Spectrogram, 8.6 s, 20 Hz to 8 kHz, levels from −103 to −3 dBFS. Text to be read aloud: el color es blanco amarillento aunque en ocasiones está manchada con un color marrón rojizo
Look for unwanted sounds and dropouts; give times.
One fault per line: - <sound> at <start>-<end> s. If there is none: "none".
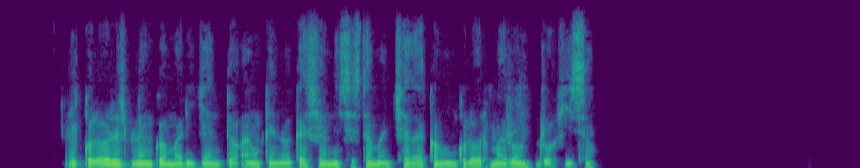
none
